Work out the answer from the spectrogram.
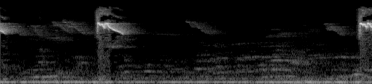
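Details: A female white-eye, whose calls are used to provoke reluctant males into singing, gives two thin, very high downslurred notes about two and a half seconds apart, with faint twittering between them over a low hum.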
